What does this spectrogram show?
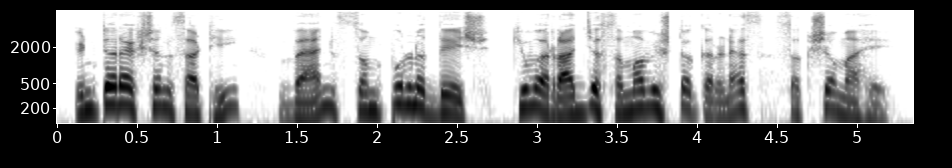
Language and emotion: Marathi, neutral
